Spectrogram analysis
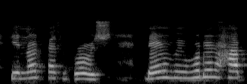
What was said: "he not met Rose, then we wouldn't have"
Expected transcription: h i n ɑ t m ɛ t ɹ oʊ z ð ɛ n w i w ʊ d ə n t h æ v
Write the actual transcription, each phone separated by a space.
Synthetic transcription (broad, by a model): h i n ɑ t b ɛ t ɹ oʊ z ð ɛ n w i w ʊ d ə n t h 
